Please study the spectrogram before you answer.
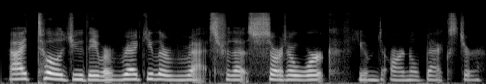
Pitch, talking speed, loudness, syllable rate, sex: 215 Hz, 185 wpm, -18 LUFS, 4.6 syllables/s, female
